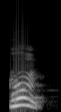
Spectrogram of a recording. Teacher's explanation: ہا اقصی حلق سے ادا ہوگا گہرائی کے ساتھ. ہا یا سانس کی آواز نہیں آنی چاہیے.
